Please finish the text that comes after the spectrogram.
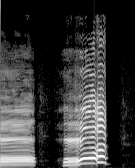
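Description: A person imitates a goose call by pushing air through the hands, giving two loud, close honking calls: a steady honk, a pause, then a rising, breaking honk, with silence between.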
